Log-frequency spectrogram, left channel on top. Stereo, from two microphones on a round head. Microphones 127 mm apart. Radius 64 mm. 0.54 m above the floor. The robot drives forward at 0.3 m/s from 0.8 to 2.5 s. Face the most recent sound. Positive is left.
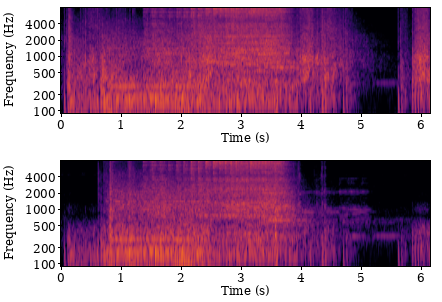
turn(degrees=-40)  # may be behind; listen again after turning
